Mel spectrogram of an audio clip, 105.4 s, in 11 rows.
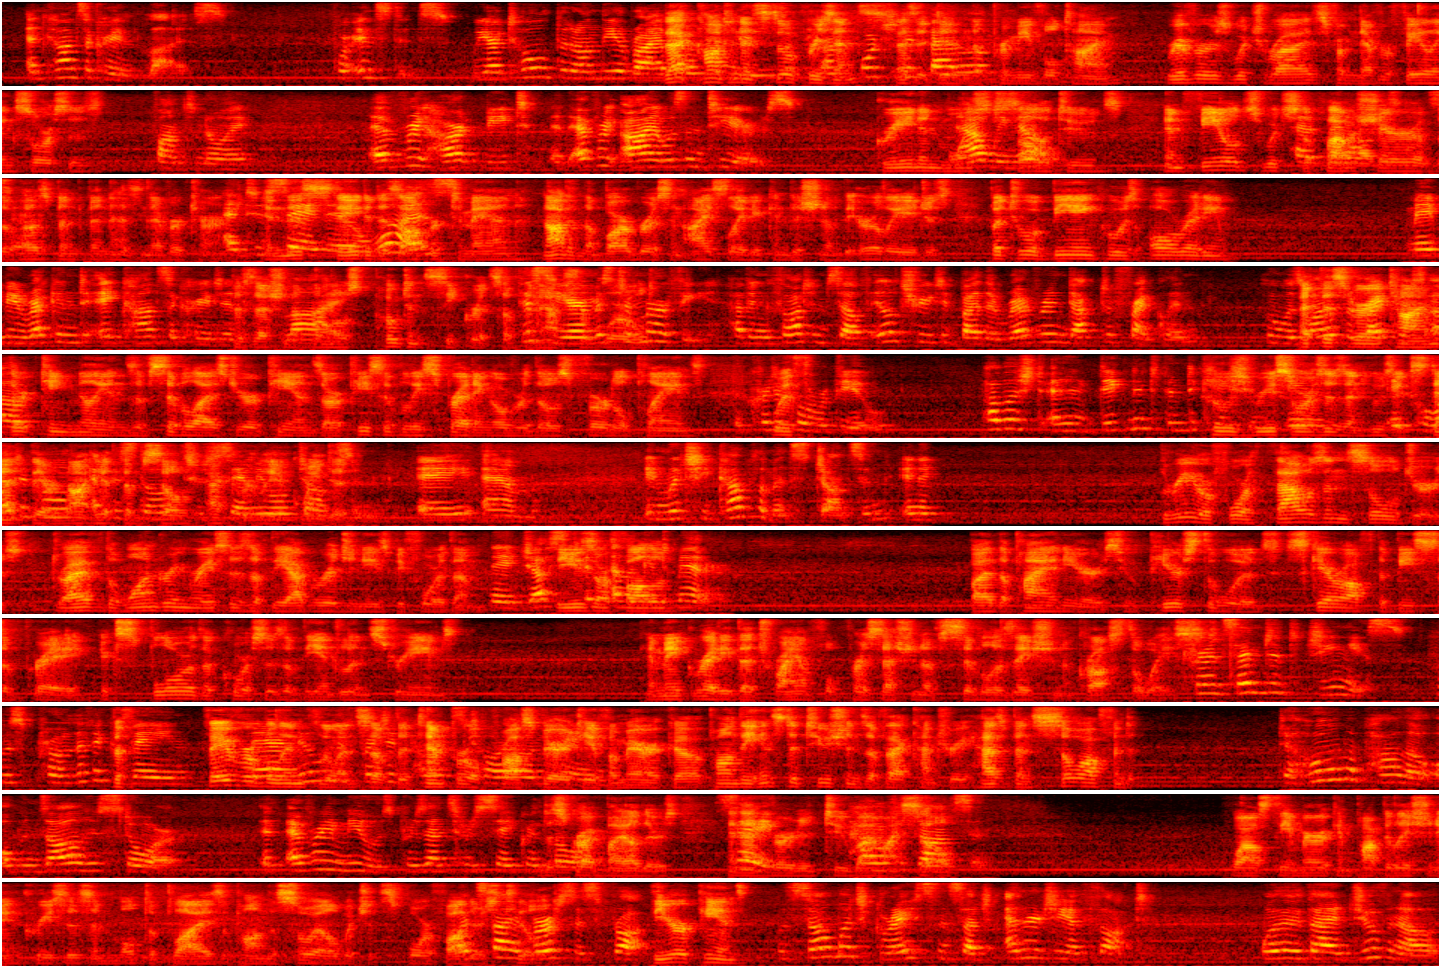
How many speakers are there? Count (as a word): two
